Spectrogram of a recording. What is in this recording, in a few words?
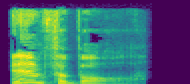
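"amphibole", British English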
